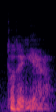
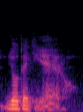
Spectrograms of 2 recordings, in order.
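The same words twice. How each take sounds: First: Much softer, barely voiced; near whisper. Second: Softer, lower, subdued; quiet answer. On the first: Peter repeating his answer to Christ, fading to a near whisper. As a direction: let it fade to almost nothing. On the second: Acted. Ashamed Peter answering Christ at the fire, quiet and low. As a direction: say it small and ashamed.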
